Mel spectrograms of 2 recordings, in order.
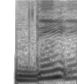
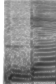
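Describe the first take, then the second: First: ది as "dee", for use before vowels; pronounced "dee". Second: ద as "da", for use before consonants; pronounced "da". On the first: Teacher giving the form before vowel sounds: ది, pronounced "dee". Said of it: "ది అని pronounce చేయాలి". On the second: Teacher giving the form before consonant sounds: ద, pronounced "da". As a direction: say ద with an open "a". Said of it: "అని pronounce చేయాలి". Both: Shown as a demonstration.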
